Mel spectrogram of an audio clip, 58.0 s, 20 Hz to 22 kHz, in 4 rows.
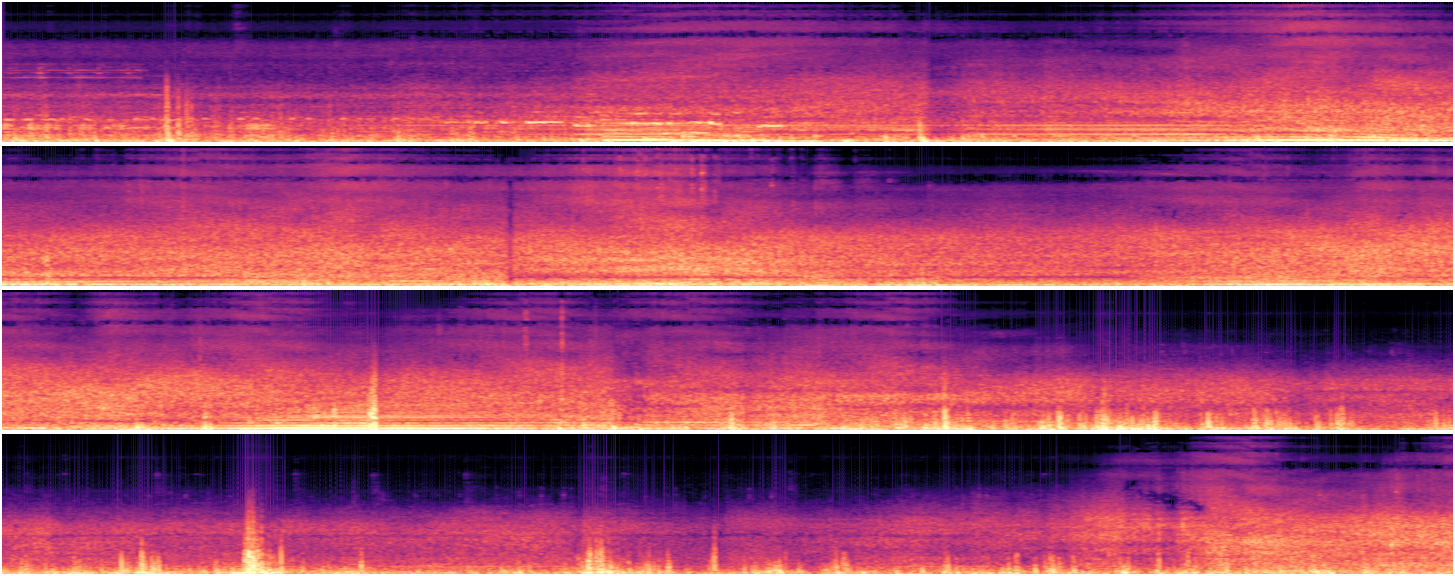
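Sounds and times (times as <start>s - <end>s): engine note rising: 0.0s - 22.8s
rumble of heavy vehicles passing: 0.0s - 58.0s.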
